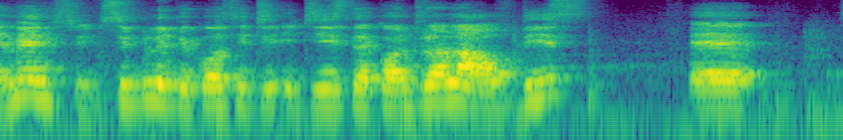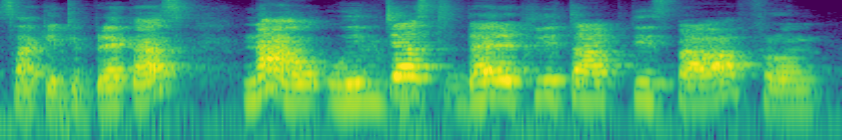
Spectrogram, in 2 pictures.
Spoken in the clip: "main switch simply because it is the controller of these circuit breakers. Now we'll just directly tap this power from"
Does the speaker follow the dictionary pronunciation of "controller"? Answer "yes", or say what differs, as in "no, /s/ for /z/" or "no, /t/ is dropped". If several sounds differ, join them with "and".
yes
